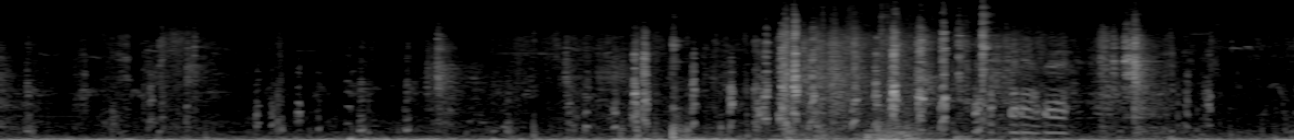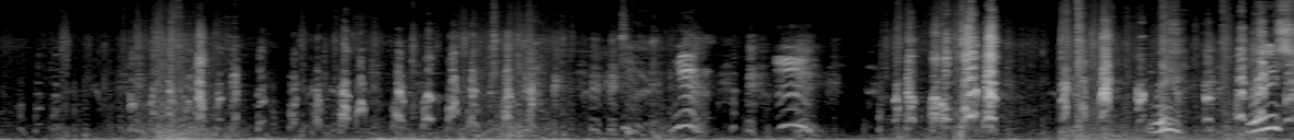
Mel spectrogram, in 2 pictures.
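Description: Chickens cluck and squawk in an agitated flock, with a rooster's louder calls rising over the clucking at close range.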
